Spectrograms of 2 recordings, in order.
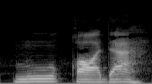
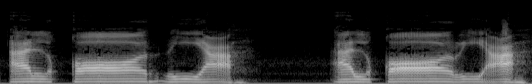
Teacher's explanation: the alif itself has now become heavy because of the preceding heavy letter, and that's why it sounds slightly heavier, but it's the alif itself which has become heavier.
